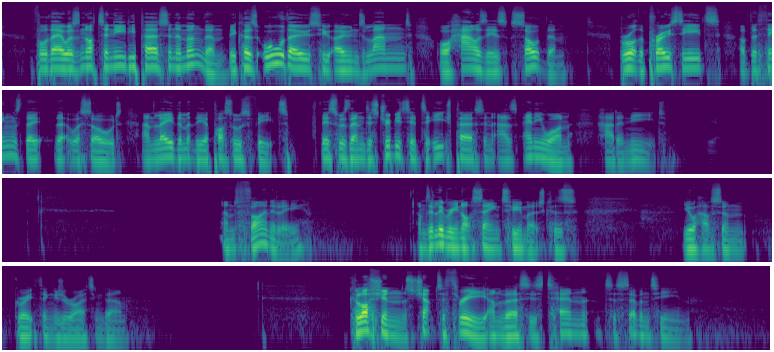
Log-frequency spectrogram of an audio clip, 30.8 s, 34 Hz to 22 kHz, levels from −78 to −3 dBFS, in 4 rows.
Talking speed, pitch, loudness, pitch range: 140 wpm, 115 Hz, -28 LUFS, 100-135 Hz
